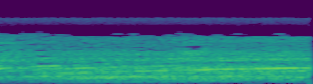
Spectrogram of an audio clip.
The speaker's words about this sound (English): Golly. The car's going away.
